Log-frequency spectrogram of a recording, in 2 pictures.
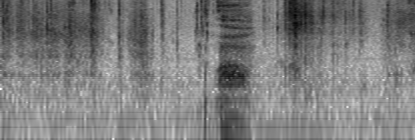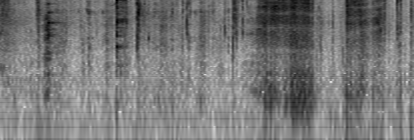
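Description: Close-miked crunching and chewing of crisp battered Korean fried food (twigim), a run of sharp irregular crunches.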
